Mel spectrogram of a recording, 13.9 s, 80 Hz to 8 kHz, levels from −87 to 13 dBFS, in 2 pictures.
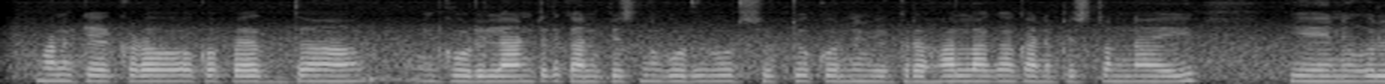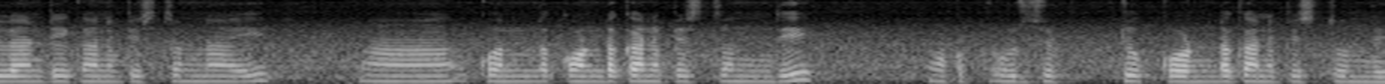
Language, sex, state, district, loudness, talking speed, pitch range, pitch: Telugu, female, Karnataka, Bellary, -21 LUFS, 90 wpm, 190-200 Hz, 195 Hz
